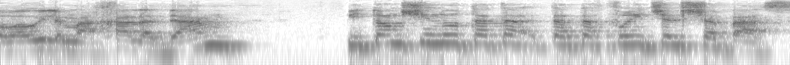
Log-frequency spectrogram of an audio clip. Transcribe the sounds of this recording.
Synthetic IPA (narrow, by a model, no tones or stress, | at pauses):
ʁaujlemaːχalad̪am | pit̪o̞mʃinut̪t̪at̪afʁid̪ʃelʃabas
